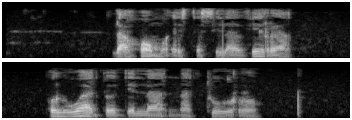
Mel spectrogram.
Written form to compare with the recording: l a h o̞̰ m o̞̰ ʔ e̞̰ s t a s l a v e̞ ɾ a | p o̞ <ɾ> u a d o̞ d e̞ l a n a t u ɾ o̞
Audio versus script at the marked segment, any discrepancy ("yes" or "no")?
yes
